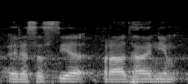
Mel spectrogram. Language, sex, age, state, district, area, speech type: Sanskrit, male, 18-30, Kerala, Ernakulam, rural, spontaneous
